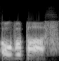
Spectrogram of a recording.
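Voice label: "overpass", female voice; player vo jungle fem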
